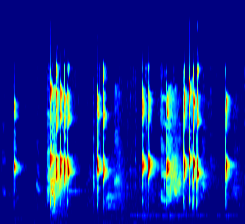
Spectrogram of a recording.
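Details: Lovebirds chirping and singing, sharp high squeaky notes in quick clusters of three to five, scattered across the stretch with pauses between groups; a faint low steady tone runs underneath.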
